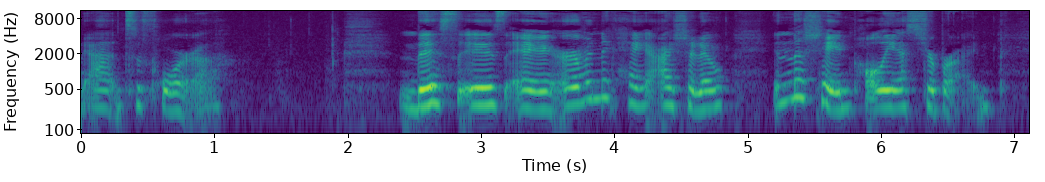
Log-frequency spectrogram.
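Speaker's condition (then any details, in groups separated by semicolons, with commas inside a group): Cerebral palsy, spastic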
